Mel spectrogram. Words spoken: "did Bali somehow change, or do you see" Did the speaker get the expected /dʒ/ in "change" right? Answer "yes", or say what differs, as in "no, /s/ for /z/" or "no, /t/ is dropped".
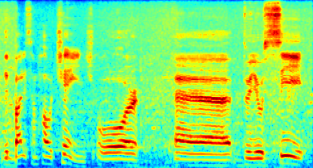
yes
